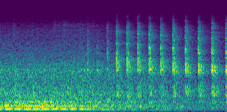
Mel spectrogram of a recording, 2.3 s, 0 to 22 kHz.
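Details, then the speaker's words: 1998 Lasko Model 3700 "Ultra Force" 20" box fan (2.2 A) switched off: motor hum dies away and a quick even ticking about eight per second sets in as it coasts down, a weird noise of unclear cause. "and as you can hear it kind of makes a weird noise"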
